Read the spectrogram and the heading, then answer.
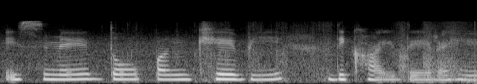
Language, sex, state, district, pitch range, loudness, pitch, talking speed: Hindi, female, Uttar Pradesh, Saharanpur, 220-235 Hz, -15 LUFS, 230 Hz, 90 wpm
